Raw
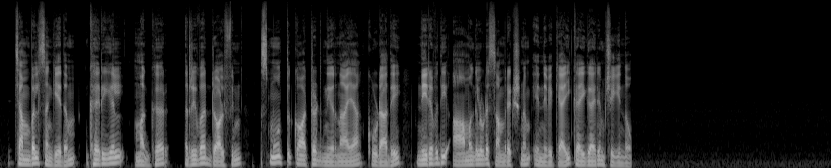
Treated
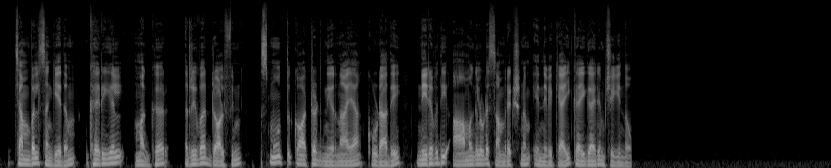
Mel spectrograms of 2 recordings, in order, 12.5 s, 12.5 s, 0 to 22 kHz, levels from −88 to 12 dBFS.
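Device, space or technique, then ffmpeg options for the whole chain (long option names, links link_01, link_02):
low shelf boost with a cut just above: -af "lowshelf=frequency=100:gain=6.5,equalizer=frequency=230:width_type=o:width=0.64:gain=-3,volume=-8dB"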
